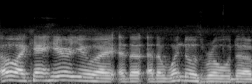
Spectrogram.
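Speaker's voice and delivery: play-acted, teasing, sarcastic mocking taunt. Retelling taunting an angry driver through a closed window: retelling own sarcastic taunt. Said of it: "I just sarcastically was like".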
